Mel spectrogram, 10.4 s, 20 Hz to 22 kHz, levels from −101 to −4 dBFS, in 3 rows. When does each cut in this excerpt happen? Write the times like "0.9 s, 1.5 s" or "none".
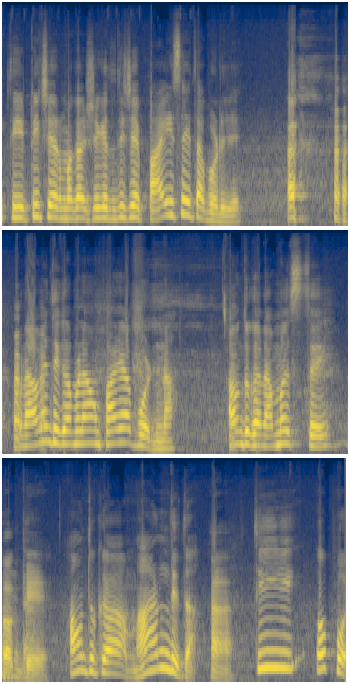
none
